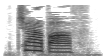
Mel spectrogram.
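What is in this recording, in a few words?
"chop off", British English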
